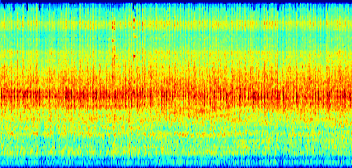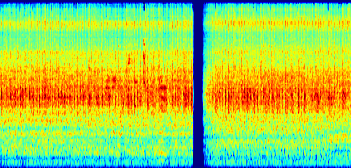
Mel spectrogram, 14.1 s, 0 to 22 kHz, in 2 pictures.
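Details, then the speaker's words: Mitsubishi L300 4D56 diesel after cylinder head replacement, radiator shroud removed because the fan was hitting it and causing noise: steady idle with even fast clatter, no rubbing or scraping on top; running normally. "Di tinatamaan ng LC. Kaya pala maingay. So yung tinanggal namin, wala na. Normal na yung kanyang andar."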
